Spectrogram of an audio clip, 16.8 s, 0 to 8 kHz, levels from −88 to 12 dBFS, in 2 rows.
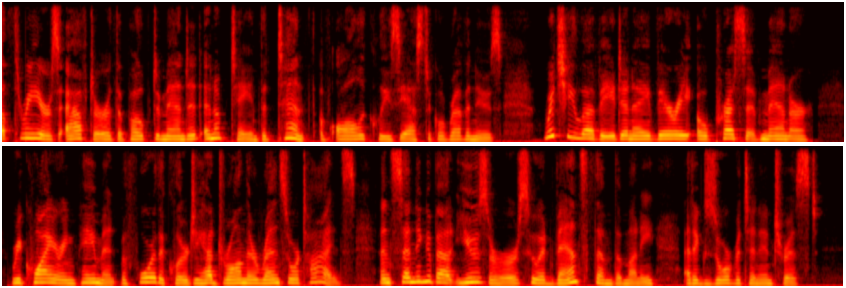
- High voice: Yes, high, 205 Hz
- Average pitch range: Yes, average, 3.7 semitones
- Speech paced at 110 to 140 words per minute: No, average, 165 wpm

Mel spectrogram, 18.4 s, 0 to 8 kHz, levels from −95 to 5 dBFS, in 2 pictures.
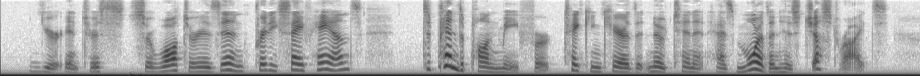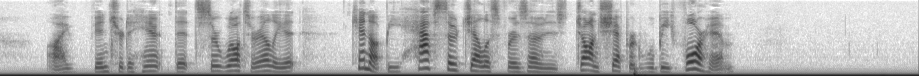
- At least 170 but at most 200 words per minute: No, average, 155 wpm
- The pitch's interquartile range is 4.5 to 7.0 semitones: Yes, wide, 5.5 semitones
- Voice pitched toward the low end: No, high, 190 Hz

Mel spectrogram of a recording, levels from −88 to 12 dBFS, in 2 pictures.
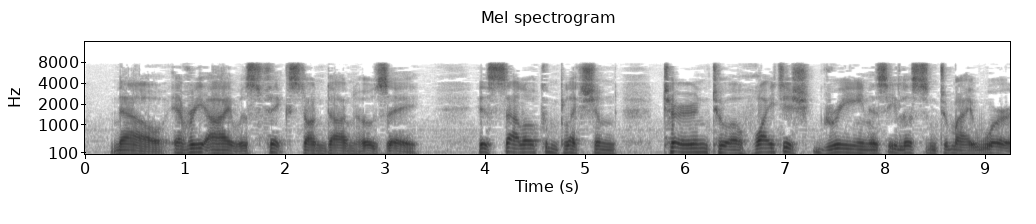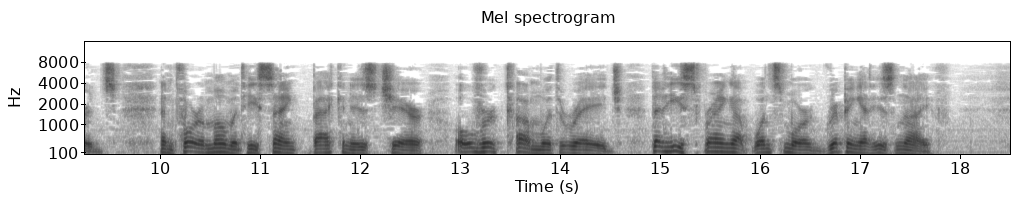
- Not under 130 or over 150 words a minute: Yes, average, 145 wpm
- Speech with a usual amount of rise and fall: Yes, average, 4.4 semitones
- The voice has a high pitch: No, low, 110 Hz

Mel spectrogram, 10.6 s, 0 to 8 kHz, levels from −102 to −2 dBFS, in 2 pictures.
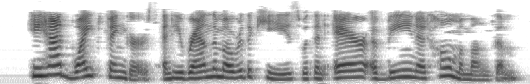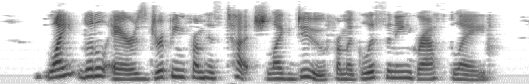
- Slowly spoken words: No, average, 195 wpm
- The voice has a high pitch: Yes, high, 220 Hz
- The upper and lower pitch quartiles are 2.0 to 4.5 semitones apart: No, average, 5.2 semitones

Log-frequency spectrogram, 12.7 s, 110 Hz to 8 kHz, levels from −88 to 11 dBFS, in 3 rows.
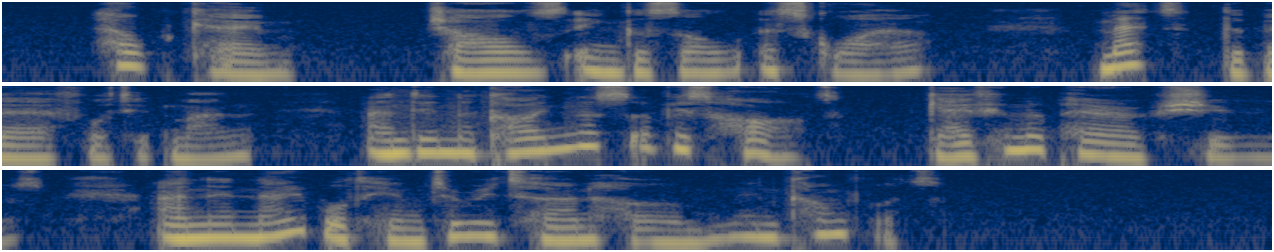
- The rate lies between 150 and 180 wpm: No, average, 140 wpm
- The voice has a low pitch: No, high, 200 Hz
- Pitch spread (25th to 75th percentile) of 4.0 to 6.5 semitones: Yes, average, 4.4 semitones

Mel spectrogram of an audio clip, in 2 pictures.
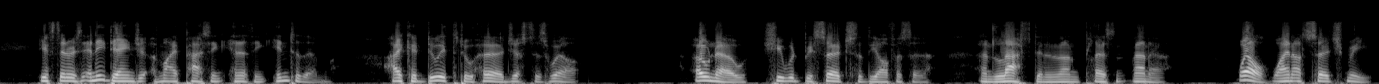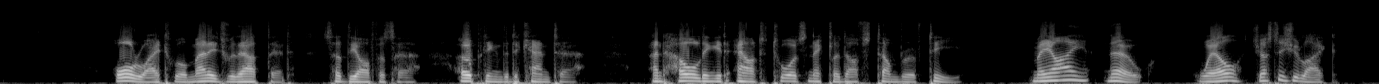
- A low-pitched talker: Yes, low, 130 Hz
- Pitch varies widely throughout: No, average, 4.6 semitones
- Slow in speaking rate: No, average, 150 wpm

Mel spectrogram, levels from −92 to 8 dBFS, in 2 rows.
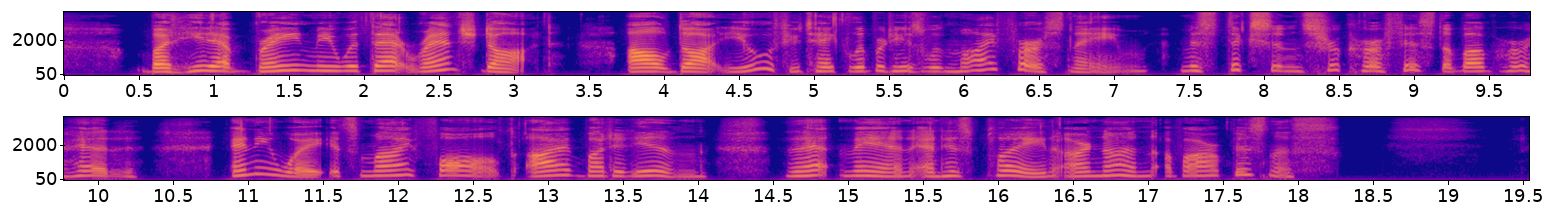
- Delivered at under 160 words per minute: Yes, average, 140 wpm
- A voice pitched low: No, high, 205 Hz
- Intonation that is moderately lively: Yes, average, 3.1 semitones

